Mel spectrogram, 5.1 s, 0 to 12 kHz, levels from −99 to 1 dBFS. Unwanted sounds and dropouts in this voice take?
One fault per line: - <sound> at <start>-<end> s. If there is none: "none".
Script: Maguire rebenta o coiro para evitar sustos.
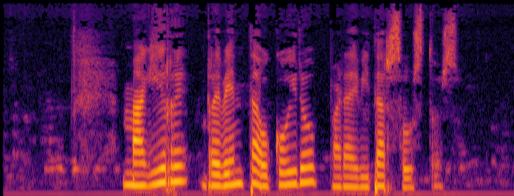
none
